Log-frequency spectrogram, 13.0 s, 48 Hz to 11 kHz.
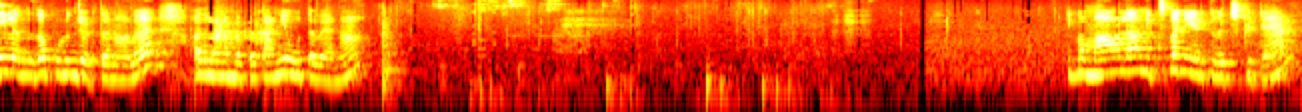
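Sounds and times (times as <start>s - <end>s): faint steady hiss: 0.0s - 13.0s
hand mixing in steel bowl: 4.0s - 8.9s.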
